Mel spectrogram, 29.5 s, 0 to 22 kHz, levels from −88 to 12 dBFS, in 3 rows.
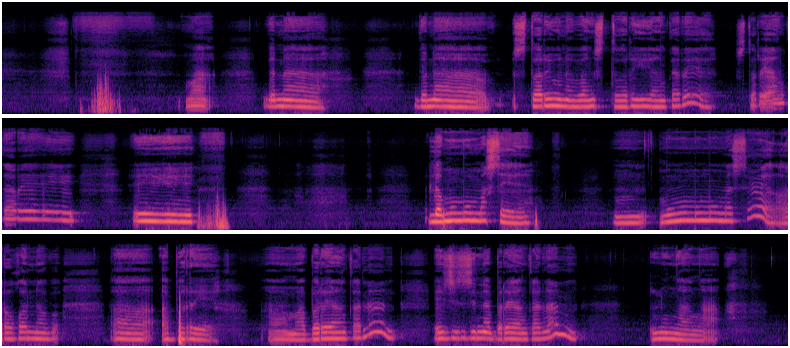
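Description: No technical faults are audible.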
